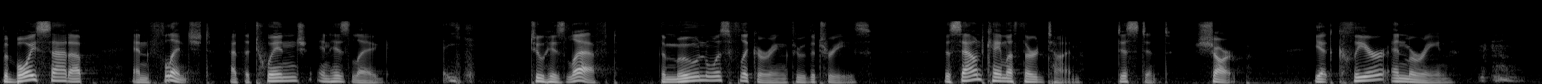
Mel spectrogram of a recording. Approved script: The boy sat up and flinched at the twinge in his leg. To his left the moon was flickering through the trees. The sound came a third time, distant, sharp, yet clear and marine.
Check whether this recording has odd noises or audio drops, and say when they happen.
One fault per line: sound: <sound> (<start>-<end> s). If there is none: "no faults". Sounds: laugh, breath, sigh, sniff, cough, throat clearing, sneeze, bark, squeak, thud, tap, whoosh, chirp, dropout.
sound: breath (4.4-4.8 s)
sound: throat clearing (14.8-15.3 s)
